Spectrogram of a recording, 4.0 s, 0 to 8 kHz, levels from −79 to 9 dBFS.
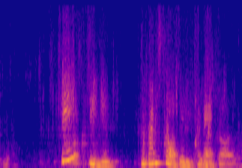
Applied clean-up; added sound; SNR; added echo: neural separator model SepFormer DNS4.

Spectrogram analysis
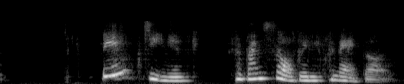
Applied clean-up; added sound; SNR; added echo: neural mask model DeepFilterNet 3.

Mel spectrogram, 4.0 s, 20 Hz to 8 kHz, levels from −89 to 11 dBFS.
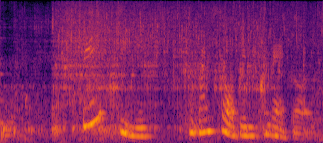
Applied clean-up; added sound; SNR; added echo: none; Toilet flush; 8 dB; reverberation time 0.3 s.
